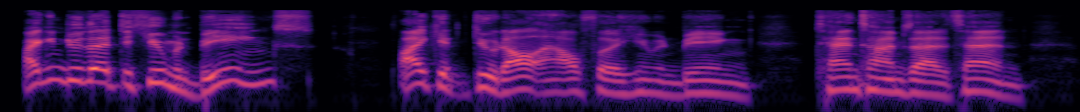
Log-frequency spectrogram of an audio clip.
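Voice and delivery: ordinary delivery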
